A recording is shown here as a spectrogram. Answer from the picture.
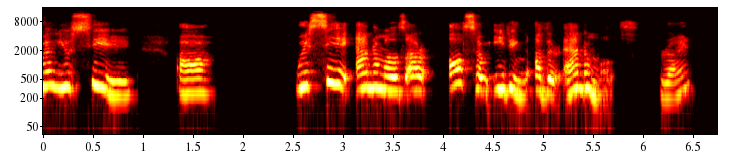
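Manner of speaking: put-on lofty French accent. Quoting a really quite arrogant cardinal, speak as Cardinal Daniélou with his French accent. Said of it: "he says with his French accent".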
